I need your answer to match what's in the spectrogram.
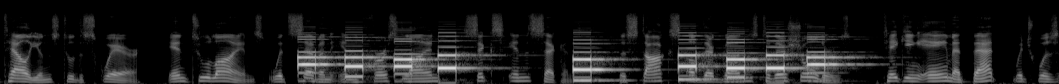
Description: DTMF, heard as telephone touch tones, dialled by hand, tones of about 180 ms, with room echo and speech in English. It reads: 0876 1 9460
